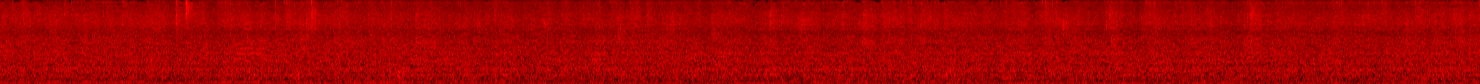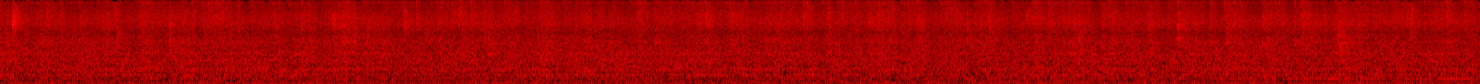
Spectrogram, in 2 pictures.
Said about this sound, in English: The sound is never the same, so pay attention to it and notice the difference of the rain changing.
